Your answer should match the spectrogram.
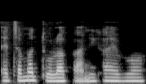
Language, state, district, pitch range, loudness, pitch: Idu Mishmi, Arunachal Pradesh, Lower Dibang Valley, 160-175 Hz, -16 LUFS, 165 Hz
